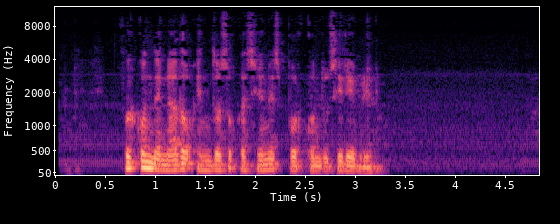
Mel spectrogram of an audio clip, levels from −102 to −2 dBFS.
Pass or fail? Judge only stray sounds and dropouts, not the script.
pass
